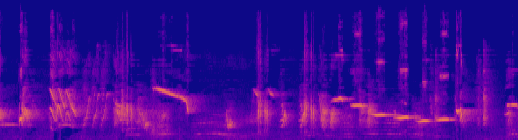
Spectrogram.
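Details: Hill blue flycatcher singing in a recording meant to tutor caged birds: a fast, energetic run of high sweet whistles, downward slurs and twittering notes, the phrases tumbling together with few gaps.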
